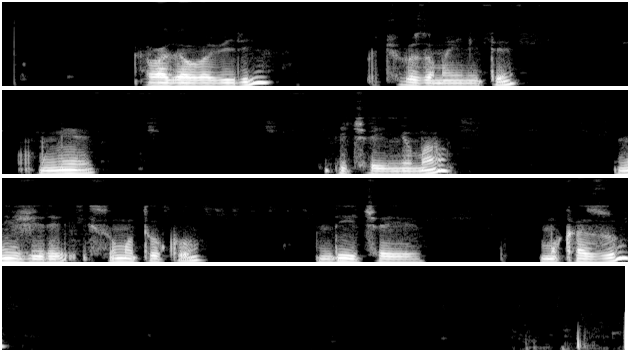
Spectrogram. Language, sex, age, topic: Kinyarwanda, male, 18-24, finance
